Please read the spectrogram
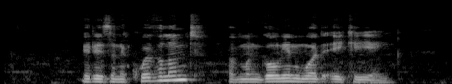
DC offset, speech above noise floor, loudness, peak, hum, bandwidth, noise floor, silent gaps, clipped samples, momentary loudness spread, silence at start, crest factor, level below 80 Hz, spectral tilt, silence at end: under 0.1%; 33 dB; -25 LUFS; -10 dBFS; none; 11.5 kHz; -58 dBFS; none; under 0.1%; 11 LU; 0.8 s; 16 dB; -56 dBFS; -5.5 dB/octave; 0.6 s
